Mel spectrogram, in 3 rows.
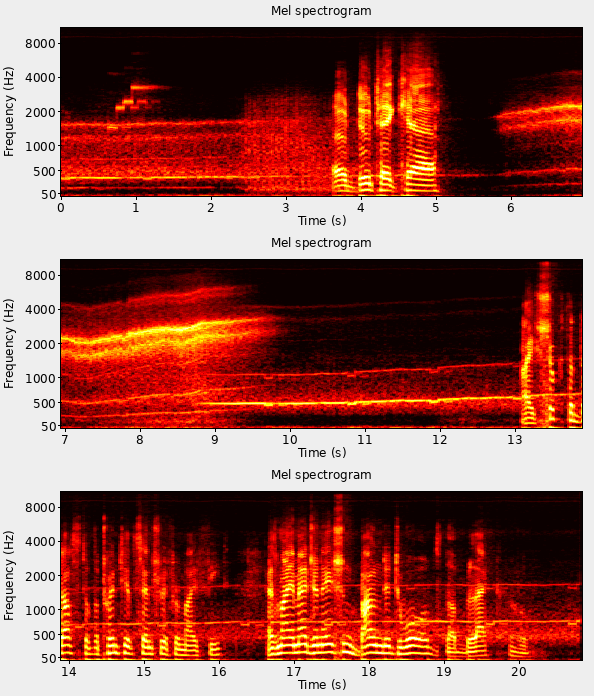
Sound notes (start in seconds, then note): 0.5 electronic beep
